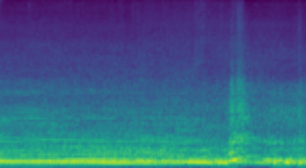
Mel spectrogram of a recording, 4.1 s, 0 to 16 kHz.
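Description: Ford Shelby GT500's V8 engine running hard at steady revs, its note easing slightly about halfway through. A little after three seconds there is a brief break with a short rush of noise, then the engine note picks up again.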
